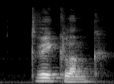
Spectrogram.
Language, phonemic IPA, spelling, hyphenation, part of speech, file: Dutch, /ˈtʋeː.klɑŋk/, tweeklank, twee‧klank, noun, Nl-tweeklank.ogg
- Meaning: a diphthong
